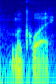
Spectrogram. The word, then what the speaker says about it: McCoy: And so I was intrigued, and I was like, oh, do you really pronounce it McCoy? I bet I could fool him there, but I went and looked it up. It is actually McCoy.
